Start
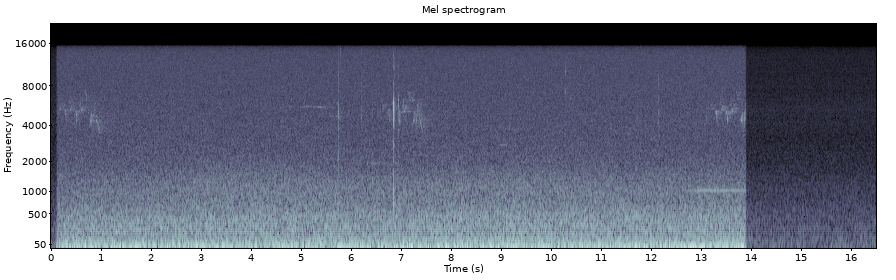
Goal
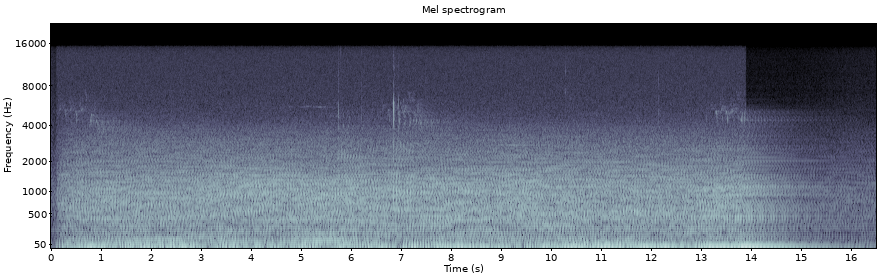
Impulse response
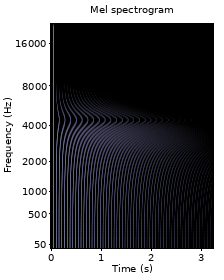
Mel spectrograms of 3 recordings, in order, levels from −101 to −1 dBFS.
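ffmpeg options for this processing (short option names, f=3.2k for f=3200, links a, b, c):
-filter_complex "[0:a]acrossover=split=580 2900:gain=0.2 1 0.251[a][b][c];[a][b][c]amix=inputs=3:normalize=0[d];[1:a]atrim=start_sample=2205[e];[d][e]afir=irnorm=-1:irlink=0,acompressor=mode=upward:threshold=-43dB:ratio=2.5,volume=8.5dB"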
